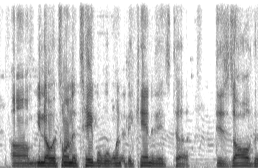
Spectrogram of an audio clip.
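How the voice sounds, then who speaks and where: Amid noticeable background noise, a man at a medium pitch talks very fast in a monotone, flat delivery. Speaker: live stream show host. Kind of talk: live panel discussion. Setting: live stream with chat.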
